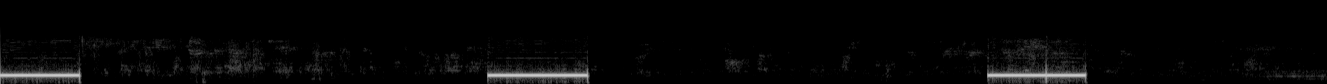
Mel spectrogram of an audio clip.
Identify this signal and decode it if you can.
Ringback tone (Europe, 425 Hz), with speech.
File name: out- -2017- - - .74063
